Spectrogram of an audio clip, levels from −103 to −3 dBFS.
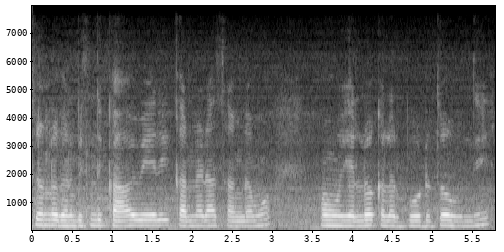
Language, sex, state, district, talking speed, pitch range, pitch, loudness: Telugu, female, Telangana, Hyderabad, 105 wpm, 175-190 Hz, 180 Hz, -18 LUFS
